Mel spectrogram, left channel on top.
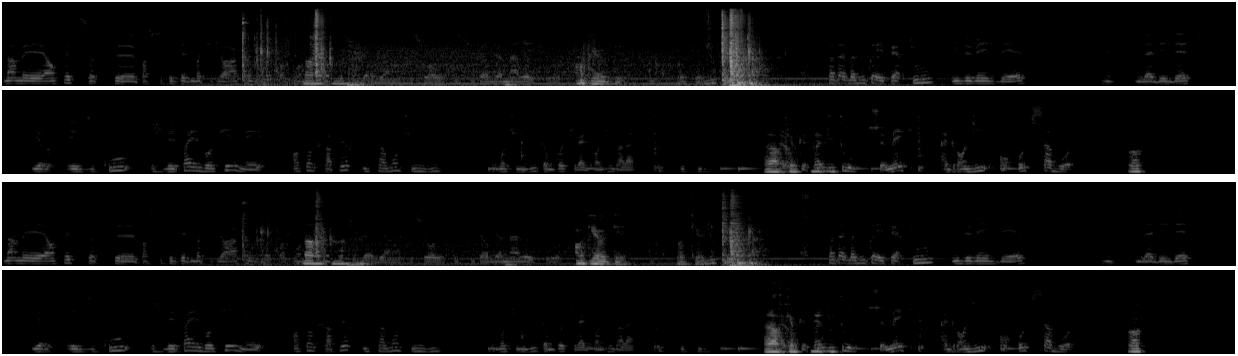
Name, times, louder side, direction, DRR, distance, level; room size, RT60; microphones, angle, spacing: voice 1, 0.0-5.6 6.9-7.4 8.3-10.3 11.0-12.0 12.6-15.0 15.2-16.7 17.2-19.4 20.1-21.5 21.7-23.1, left 1 dB, 15° left, 0.7 m, -54 dB
sound 1, 1.9-9.3, left 9 dB, 80° left, 0.3 m, -43 dB
voice 2, 3.0-3.6 5.7-6.3 6.8-7.1 8.0-8.1 20.0-20.5 23.6-23.7, right 4 dB, 40° right, 0.3 m, -43 dB
sound 2, 17.2-17.6 18.2-18.5 18.9-19.0 19.5-20.2 20.8-21.6 22.0-22.6, left 2 dB, 50° left, 1.9 m, -62 dB
4.5 x 2.1 x 2.4 m
head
